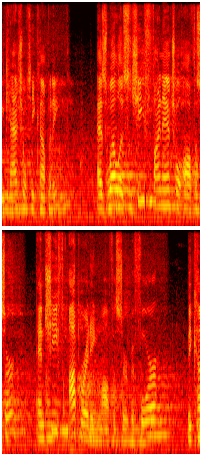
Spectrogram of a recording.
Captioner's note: none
